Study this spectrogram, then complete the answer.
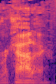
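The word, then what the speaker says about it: Ricciardo: last name is uh Ricardo that's how it is yeah that's how I always pronounced it I know it's not that way in Italian but I grew up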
